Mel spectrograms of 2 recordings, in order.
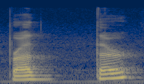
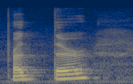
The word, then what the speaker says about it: brother: to make sure that if the air stops and gets blocked brother brother it's gonna sound too close to your D sound in a word like broader so you want to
